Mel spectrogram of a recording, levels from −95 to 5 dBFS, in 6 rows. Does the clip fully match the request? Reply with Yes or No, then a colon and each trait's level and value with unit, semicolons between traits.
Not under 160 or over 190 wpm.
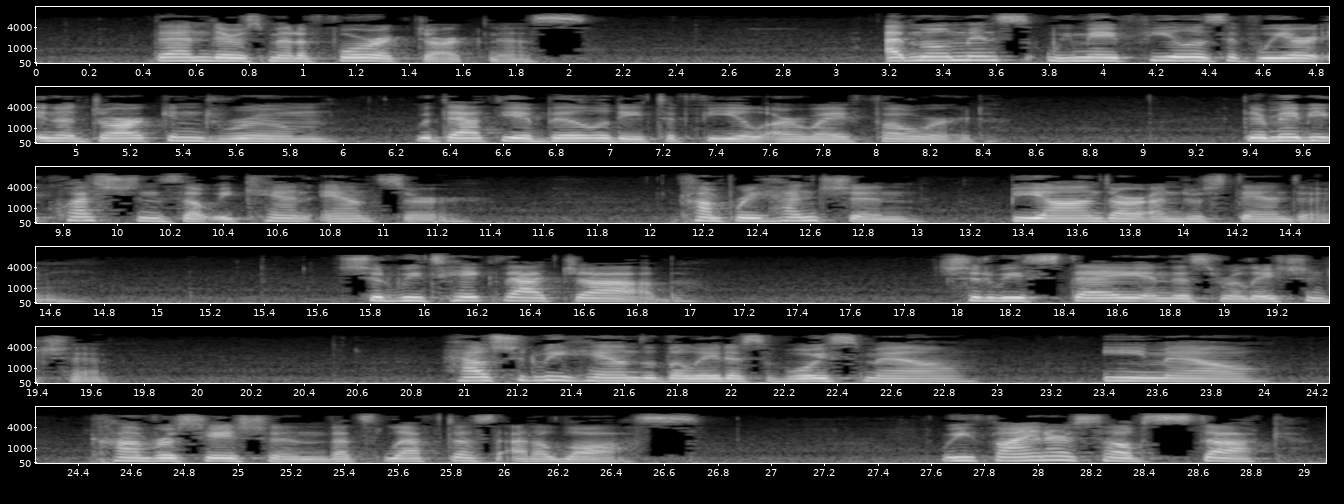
No: average, 140 wpm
